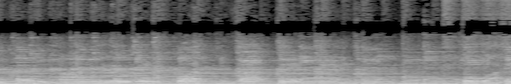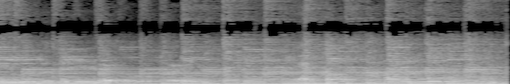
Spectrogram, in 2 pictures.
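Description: Live country band playing: a drum kit keeping a steady beat under electric bass, strummed acoustic guitar and electric guitar.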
